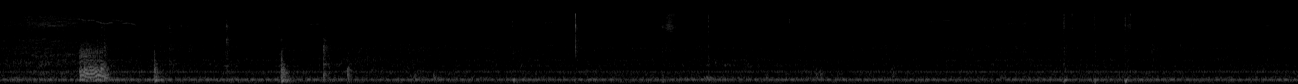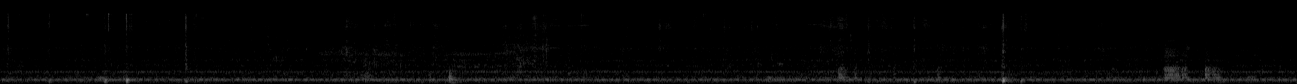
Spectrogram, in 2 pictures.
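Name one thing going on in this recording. A brush dabs and scrapes softly on paper.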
